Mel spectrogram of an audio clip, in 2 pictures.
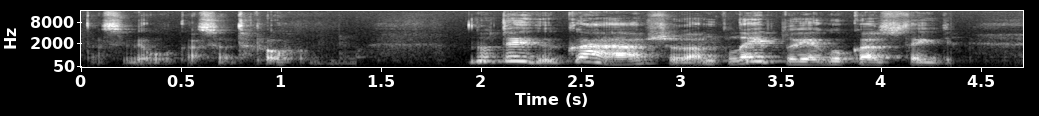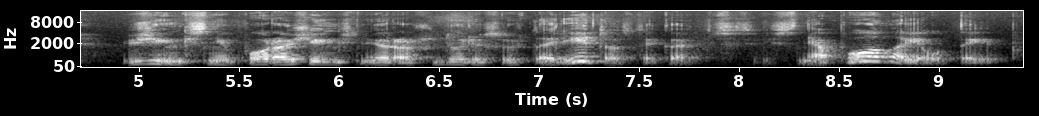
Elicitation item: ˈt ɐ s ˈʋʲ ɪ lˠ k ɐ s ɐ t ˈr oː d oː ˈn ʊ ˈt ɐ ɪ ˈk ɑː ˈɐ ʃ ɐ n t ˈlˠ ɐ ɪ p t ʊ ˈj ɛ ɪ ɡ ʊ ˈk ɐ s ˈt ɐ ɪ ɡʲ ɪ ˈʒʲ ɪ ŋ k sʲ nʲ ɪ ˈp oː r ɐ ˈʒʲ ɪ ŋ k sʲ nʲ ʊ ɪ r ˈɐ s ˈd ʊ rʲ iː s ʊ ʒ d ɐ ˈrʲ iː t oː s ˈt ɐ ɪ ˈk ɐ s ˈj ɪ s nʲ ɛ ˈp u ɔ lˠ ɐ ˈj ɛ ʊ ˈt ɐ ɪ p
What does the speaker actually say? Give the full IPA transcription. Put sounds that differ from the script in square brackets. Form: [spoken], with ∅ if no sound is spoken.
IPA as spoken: ˈt ɐ s ˈʋʲ ɪ lˠ k ɐ s ɐ t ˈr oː d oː ˈn ʊ ˈt ɐ ɪ ˈk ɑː ˈɐ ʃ ɐ n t ˈlˠ ɐ ɪ p t ʊ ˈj ɛ ɪ ɡ ʊ ˈk ɐ s ˈt ɐ ɪ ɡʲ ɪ ˈʒʲ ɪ ŋ k sʲ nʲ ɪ ˈp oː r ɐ ˈʒʲ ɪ ŋ k sʲ nʲ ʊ ɪ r ˈɐ [ʃ] ˈd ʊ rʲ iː s ʊ ʒ d ɐ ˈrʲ iː t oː s ˈt ɐ ɪ ˈk ɐ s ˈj ɪ s nʲ ɛ ˈp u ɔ lˠ ɐ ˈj ɛ ʊ ˈt ɐ ɪ p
